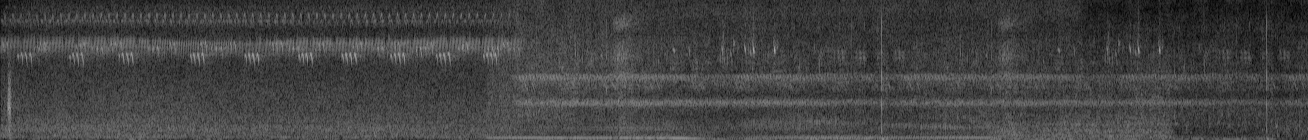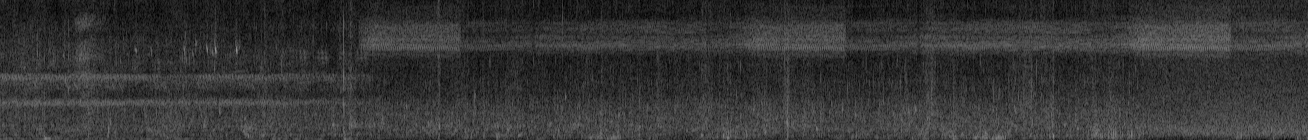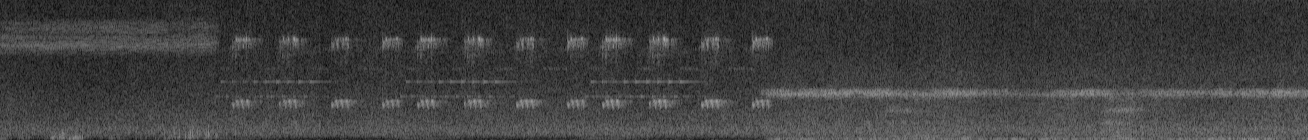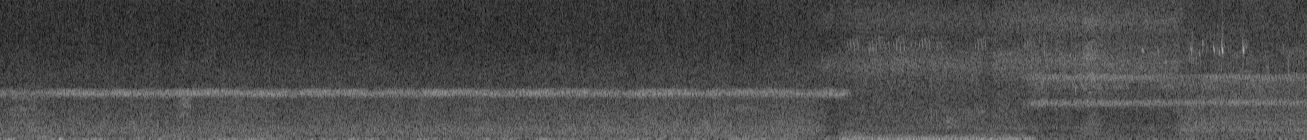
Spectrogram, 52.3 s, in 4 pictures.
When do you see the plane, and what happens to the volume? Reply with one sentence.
The plane can be heard from 4.8 to 11.8 s, at a steady volume.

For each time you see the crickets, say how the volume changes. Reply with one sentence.
The crickets can be heard from 0.0 to 52.2 s, getting quieter then louder.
